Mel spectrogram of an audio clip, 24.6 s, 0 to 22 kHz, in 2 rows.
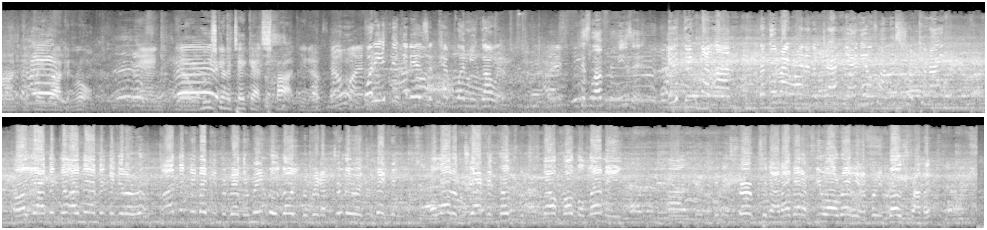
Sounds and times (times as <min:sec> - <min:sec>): Music: 0:08.3 - 0:24.5.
